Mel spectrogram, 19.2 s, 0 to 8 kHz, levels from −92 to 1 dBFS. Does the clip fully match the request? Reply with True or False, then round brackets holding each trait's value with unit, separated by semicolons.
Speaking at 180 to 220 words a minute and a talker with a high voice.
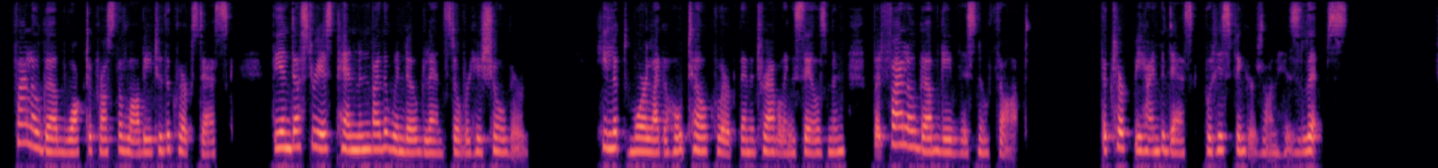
False (155 wpm; 200 Hz)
